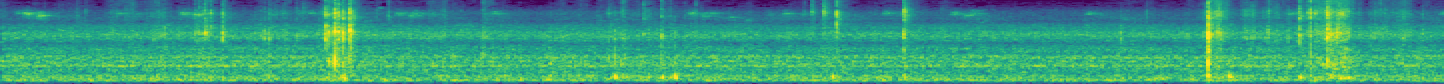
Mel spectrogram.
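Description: Clear plastic shrink-wrap on a tablet box crinkling and crackling as fingers pick at it and peel it off, in a few short crackles: one about two seconds in and a cluster near the end.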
